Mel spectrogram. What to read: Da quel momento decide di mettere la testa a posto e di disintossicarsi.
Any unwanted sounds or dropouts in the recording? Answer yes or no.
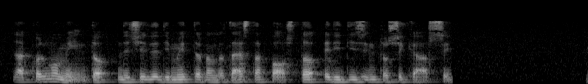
no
